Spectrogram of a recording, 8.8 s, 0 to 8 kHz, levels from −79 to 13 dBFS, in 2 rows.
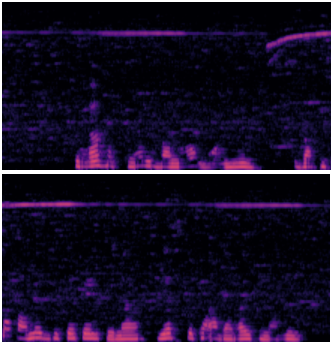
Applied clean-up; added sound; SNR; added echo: classical method log-MMSE.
